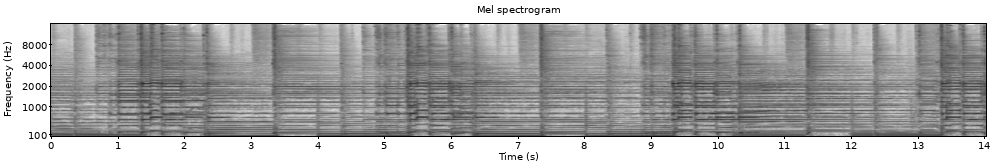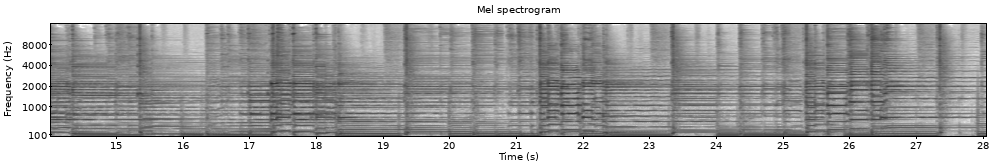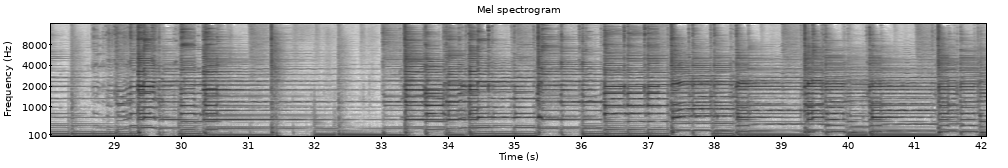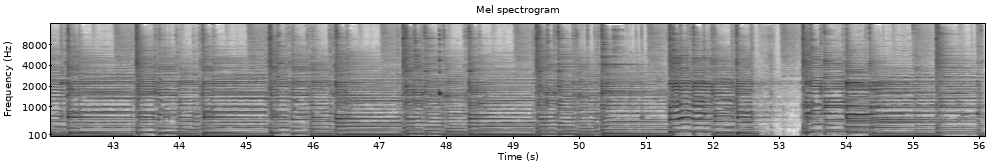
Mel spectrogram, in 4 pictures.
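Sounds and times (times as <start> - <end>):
guitar instrumental with bass beat: 0.0 - 56.0.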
